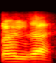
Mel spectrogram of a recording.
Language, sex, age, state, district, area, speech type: Kashmiri, male, 18-30, Jammu and Kashmir, Kupwara, urban, conversation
